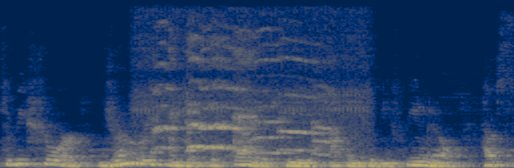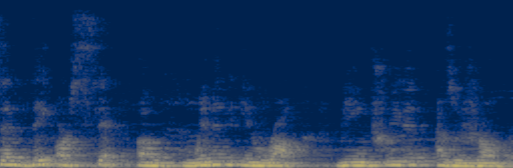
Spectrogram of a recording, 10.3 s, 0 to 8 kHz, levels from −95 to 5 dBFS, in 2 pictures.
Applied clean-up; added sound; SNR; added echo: none; Chicken, rooster; 9 dB; reverberation time 0.9 s.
